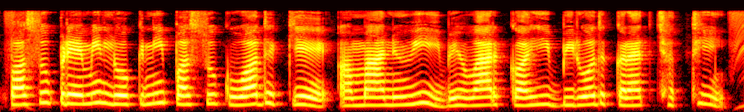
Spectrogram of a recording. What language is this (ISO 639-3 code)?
mai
